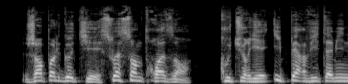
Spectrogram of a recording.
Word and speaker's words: Gaultier: choisis bonsoir jean paul gaultier gauthier je devrais dire d'ailleurs c'est vrai c'est vrai c'est vrai personne ne prendrait un l et personne ne le prononce c'est pas normal là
